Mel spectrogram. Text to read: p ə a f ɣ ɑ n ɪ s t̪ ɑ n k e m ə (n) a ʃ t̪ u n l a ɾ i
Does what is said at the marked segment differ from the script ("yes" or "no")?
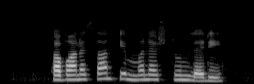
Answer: no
